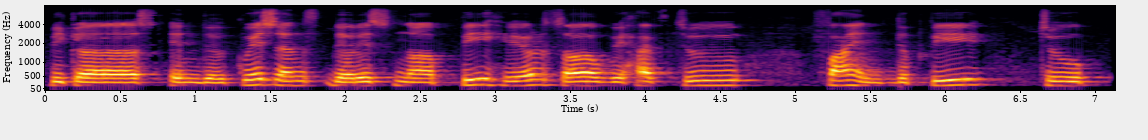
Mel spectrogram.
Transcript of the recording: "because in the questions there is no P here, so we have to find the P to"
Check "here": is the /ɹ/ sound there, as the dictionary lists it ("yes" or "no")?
yes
